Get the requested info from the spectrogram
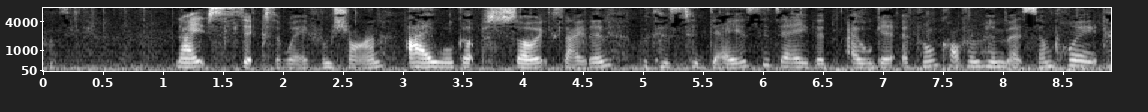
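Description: A young woman vlogging casually into a phone held at arm's length, talking while she walks outside. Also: mid-range voice. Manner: chatty, filler "like", walking while talking. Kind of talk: casual vlog chat. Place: outdoors at a marina and in a car. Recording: noisy outdoor phone recording.

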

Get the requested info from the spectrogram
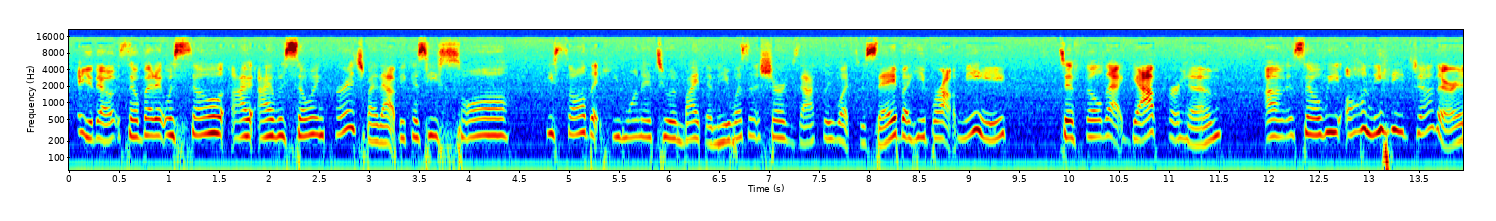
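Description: A middle-aged woman giving a sermon in a conversational way, slowing down to read scripture. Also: mid-range voice, a little mellow, slight background noise, low-quality recording. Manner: conversational, reads scripture slowly. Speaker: preacher.

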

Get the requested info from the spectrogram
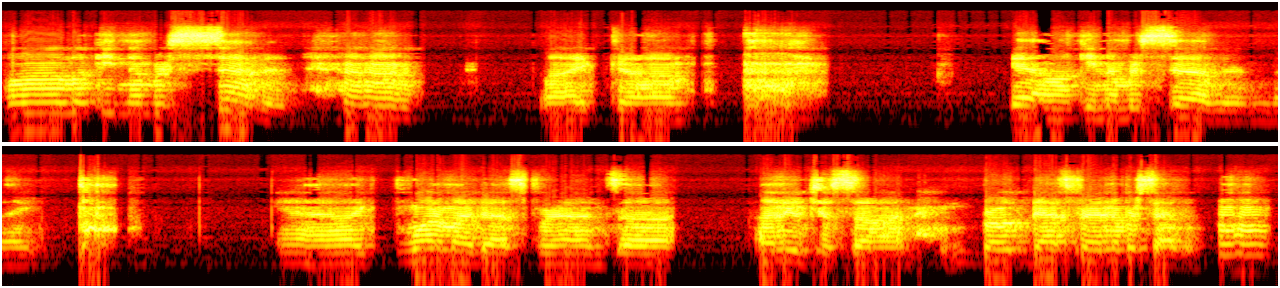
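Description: A man's voice: mid-range voice, fairly even intonation, sharp tone. Young man with a scratchy sore throat. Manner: halting, many fillers, chuckles to himself. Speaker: vlog host and open mic poet. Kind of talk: rambling casual chat. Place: small home room on a video call. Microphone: laptop webcam mic.

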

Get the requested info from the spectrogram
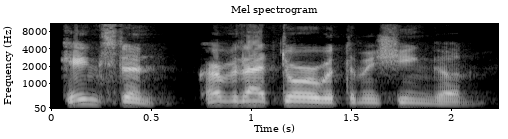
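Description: A man's voice: a little high, a little fast, sharp tone. A man acting a skeptical, commanding spaceship captain in a radio play, emphatic and authoritative.

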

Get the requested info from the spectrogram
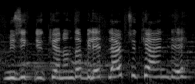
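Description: Young cartoon girl, high pitch, confident, eager, expressive, music behind. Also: brisk. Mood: excited. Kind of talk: animated children's cartoon dub.

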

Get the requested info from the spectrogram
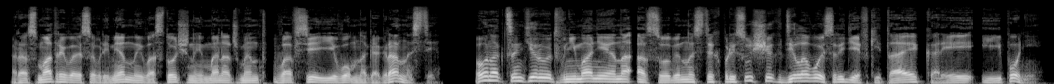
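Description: Low male voice, audiobook narrator, measured reading, animated intonation, dry close sound. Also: dry recording. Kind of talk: scripted nonfiction audiobook narration.

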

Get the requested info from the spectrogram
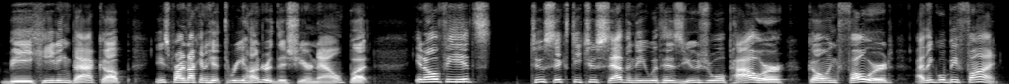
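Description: A man's voice: sits high, a bit bright, dry recording, clean studio sound. A man hosting a fan call-in sports show, giving blunt, emphatic opinions in a casual way.

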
